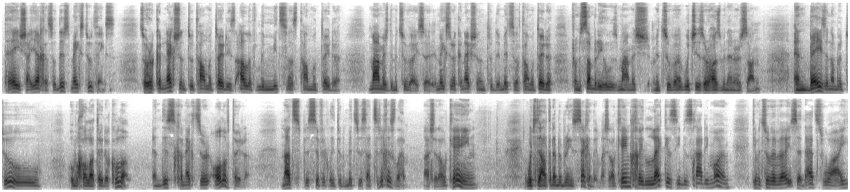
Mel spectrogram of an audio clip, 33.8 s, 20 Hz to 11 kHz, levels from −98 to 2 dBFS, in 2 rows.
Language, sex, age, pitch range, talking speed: English, male, 50-69, 95-115 Hz, 135 wpm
